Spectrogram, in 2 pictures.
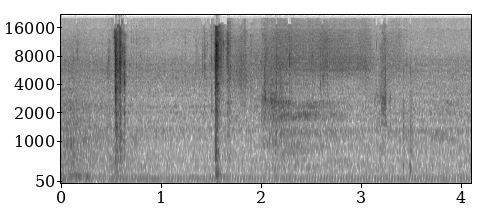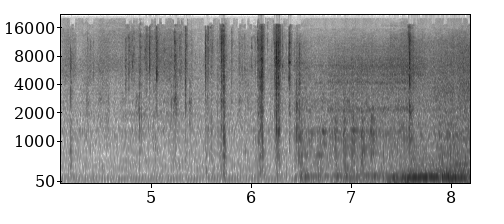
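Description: A TVR S3 sports car, stopped at the roadside partway through a long drive, starts up near the end. A quiet idle hum and a few light clicks and rattles come first, then the engine catches and a loud, rising roar follows.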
